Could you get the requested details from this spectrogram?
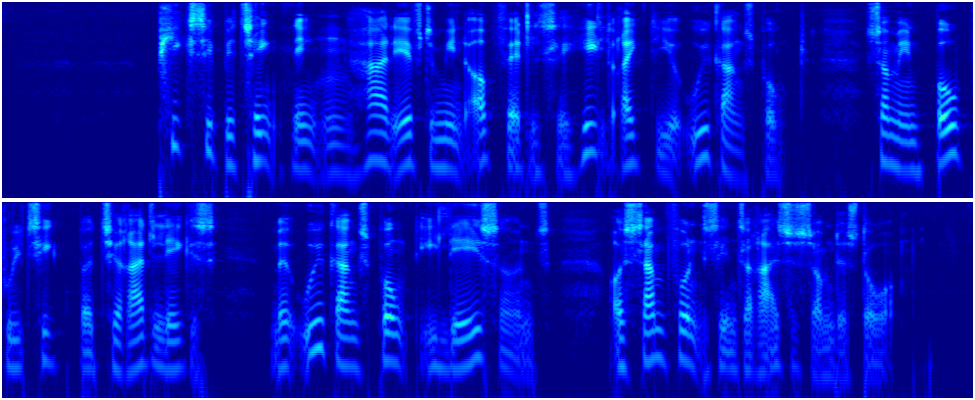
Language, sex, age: Danish, female, 67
